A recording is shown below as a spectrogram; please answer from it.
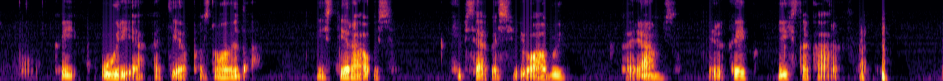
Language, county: Lithuanian, Šiauliai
